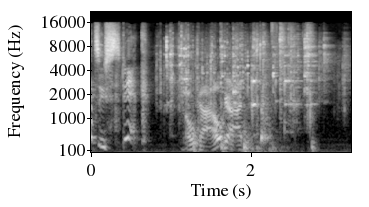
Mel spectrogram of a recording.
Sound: wands clattering

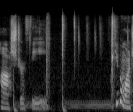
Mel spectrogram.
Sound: fingernails clicking

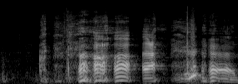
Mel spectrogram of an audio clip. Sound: laughing

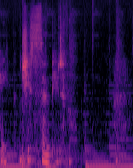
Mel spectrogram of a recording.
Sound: sighing

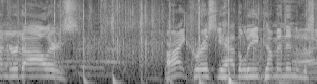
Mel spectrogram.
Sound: audience applause

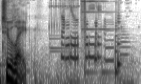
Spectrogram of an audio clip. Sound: cash register dings

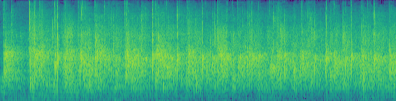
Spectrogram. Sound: applause

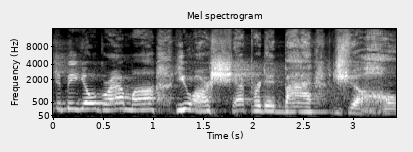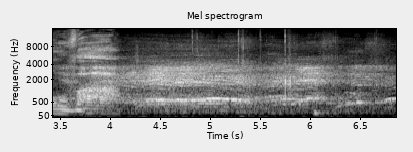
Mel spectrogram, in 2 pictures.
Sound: congregants call out

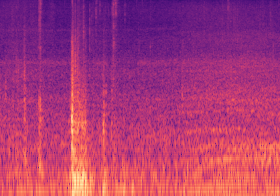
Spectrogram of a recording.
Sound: car door thuds; car revving

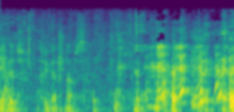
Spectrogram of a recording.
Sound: laughter

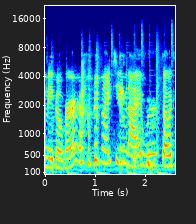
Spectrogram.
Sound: both laughing

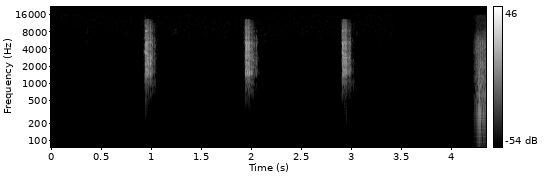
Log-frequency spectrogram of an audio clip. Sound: clock ticking

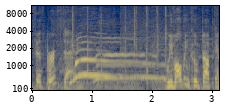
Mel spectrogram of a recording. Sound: cheering

